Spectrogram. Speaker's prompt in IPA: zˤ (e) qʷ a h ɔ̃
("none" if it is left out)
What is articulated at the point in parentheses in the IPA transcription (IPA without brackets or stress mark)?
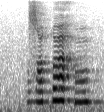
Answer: e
